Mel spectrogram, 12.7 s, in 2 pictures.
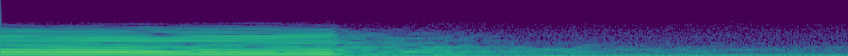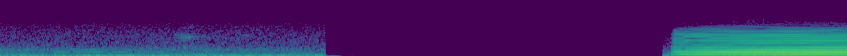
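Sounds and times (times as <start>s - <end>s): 
fog horn: 0.0s - 5.4s, 11.4s - 12.7s.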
